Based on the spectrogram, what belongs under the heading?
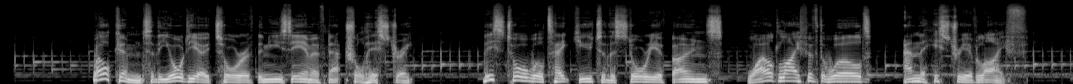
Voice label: Corporate

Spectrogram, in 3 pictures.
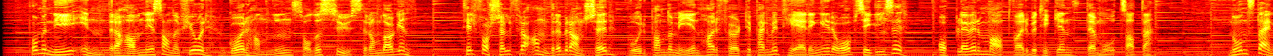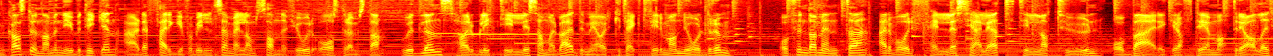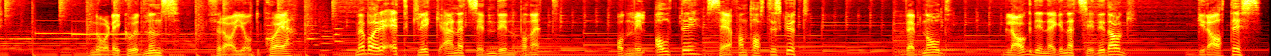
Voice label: Explainer

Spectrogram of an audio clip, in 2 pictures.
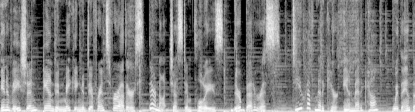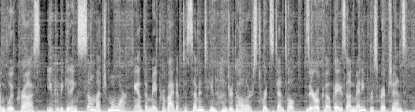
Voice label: Commercial Straight Business Health

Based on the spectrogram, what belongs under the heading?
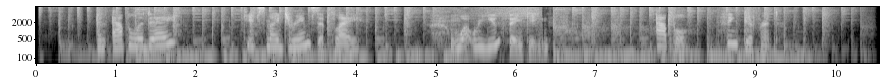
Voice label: Professional - credible - welcoming; Apple

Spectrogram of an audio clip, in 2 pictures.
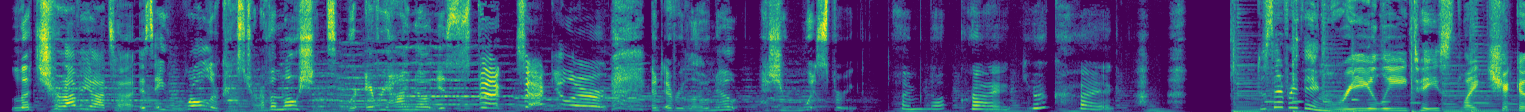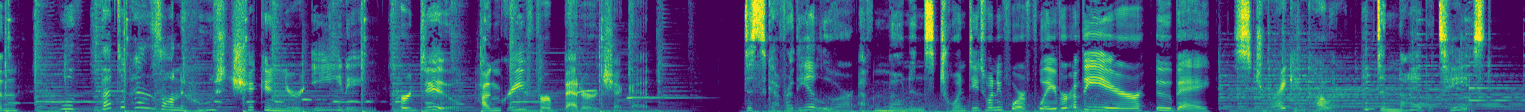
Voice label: Adult Natural Bright

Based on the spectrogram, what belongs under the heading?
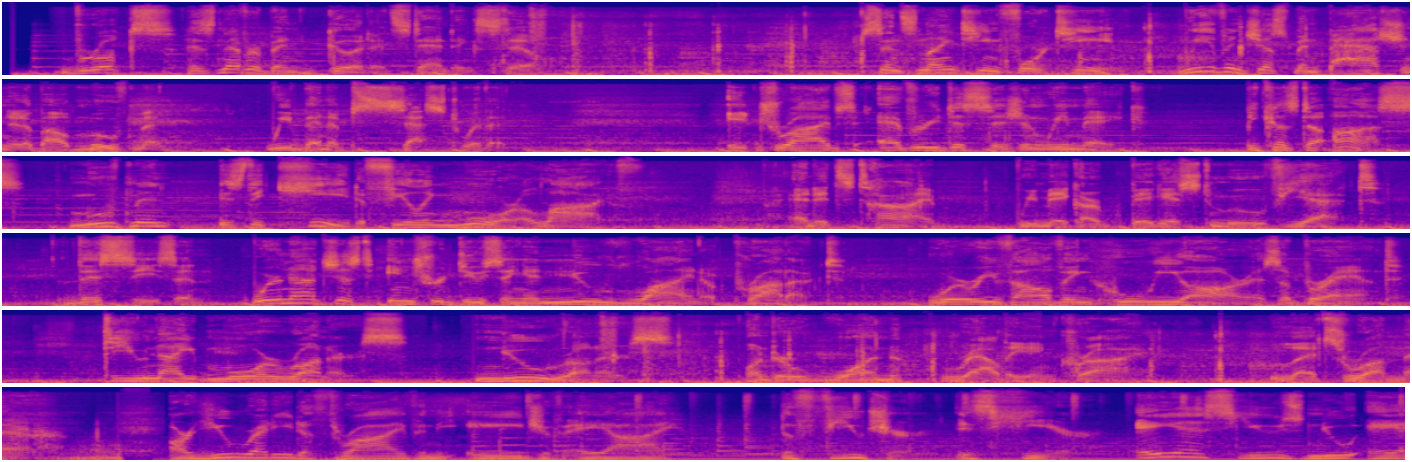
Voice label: Explainer

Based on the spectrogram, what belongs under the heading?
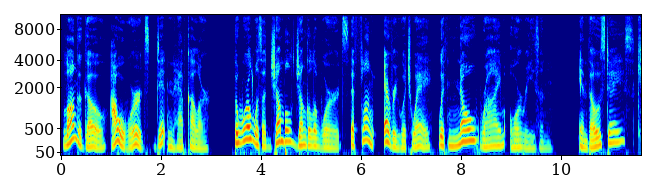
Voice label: English Animation

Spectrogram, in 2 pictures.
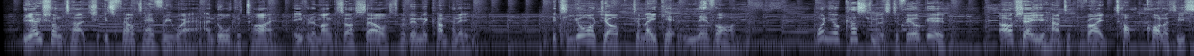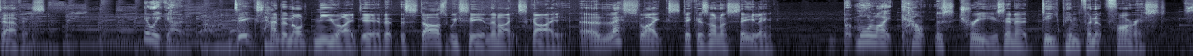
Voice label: elearning

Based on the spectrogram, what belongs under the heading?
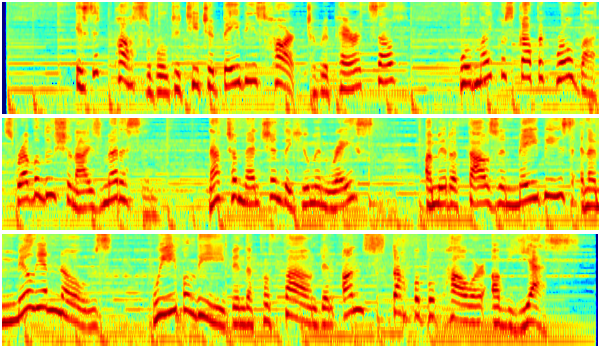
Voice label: medical promotional

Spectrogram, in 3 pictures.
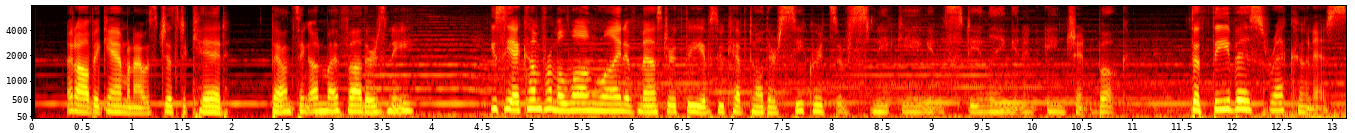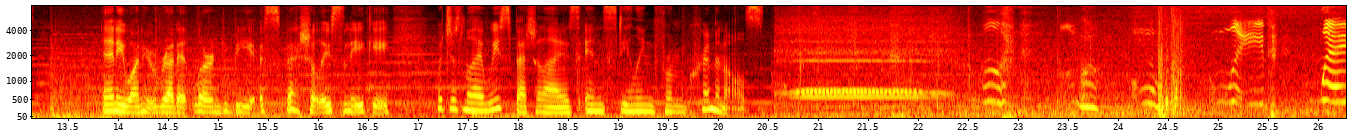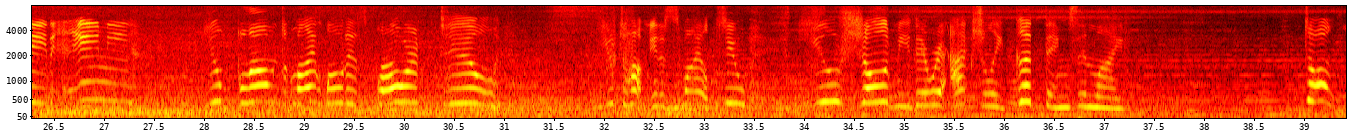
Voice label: Animation

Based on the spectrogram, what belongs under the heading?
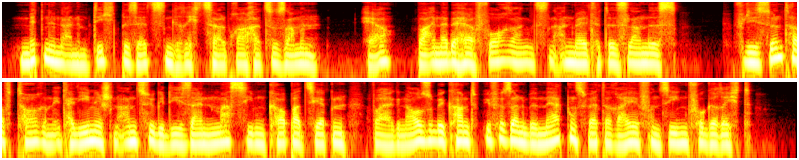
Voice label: Audio Book - Articulate Warm Engaging

